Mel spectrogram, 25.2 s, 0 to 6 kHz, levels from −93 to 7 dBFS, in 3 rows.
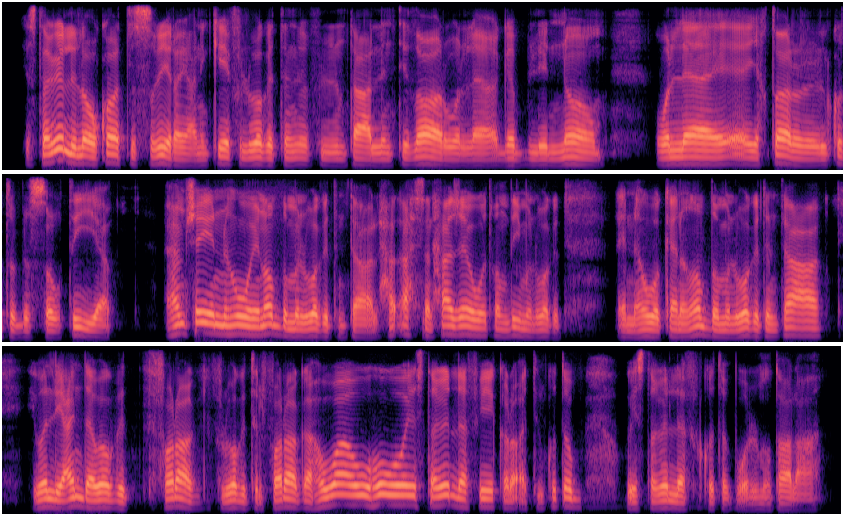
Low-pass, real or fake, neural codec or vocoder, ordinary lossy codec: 5.4 kHz; real; none; none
